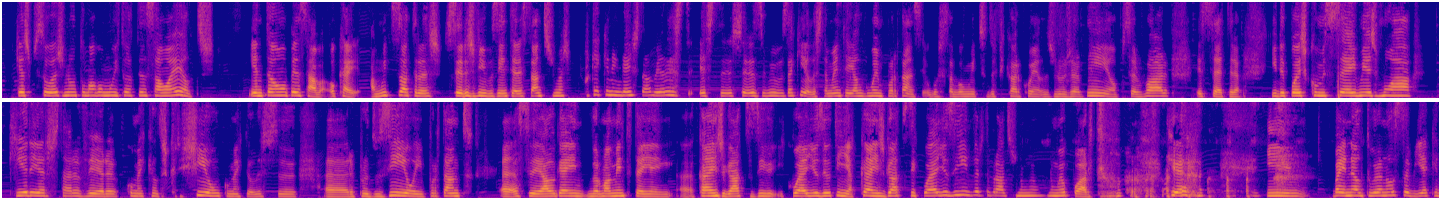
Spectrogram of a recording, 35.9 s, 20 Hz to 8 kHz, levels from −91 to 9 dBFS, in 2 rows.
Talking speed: 175 wpm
